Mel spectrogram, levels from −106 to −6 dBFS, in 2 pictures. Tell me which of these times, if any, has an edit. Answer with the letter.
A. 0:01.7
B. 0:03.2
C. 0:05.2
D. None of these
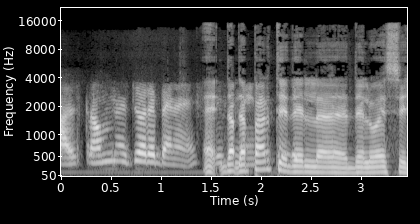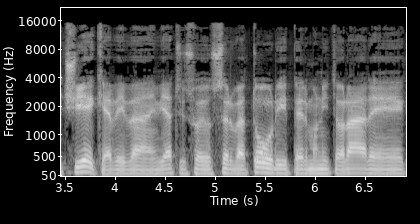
A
